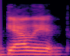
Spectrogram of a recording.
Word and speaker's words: Galliot: And she's also the co-founder of Galliot Press.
